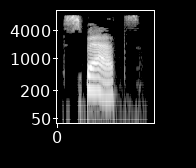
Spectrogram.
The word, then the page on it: spats: British English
